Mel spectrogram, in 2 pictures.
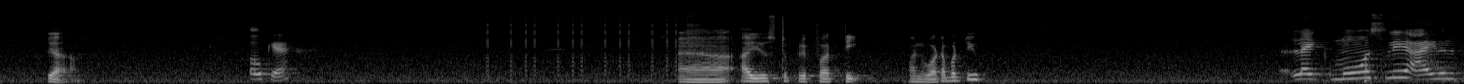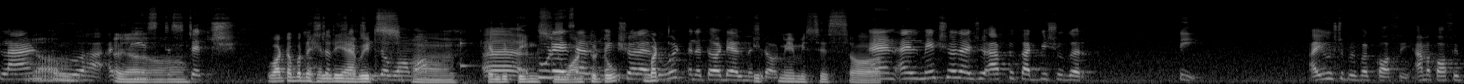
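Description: From 4.87 to 6.77 s, a nearby 2G handset exchanging network signalling emits short clusters of radio bursts, and the audio circuitry rectifies that RF into the speech path. The result is GSM signalling bursts: a galloping dit-dit-dit of short buzzes pulsing at 217 Hz, sitting somewhere around 15 dB below the speech and cutting in and out irregularly rather than holding steady.

At 6.87 s a nearby handset is in a call and transmits in bursts 217 times a second, so the rectified pulses now arrive as a regular, unbroken train. That produces GSM phone buzz: a steady, raspy 217 Hz drone, rich in harmonics and unrelated to the speech, running at about 24 dB below the speech until it stops at 7.70 s.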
